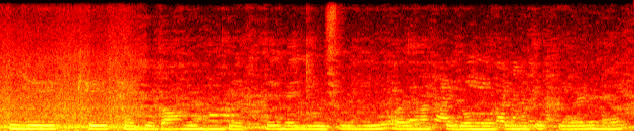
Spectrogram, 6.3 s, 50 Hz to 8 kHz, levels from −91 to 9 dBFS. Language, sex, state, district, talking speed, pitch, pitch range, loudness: Hindi, female, Maharashtra, Mumbai Suburban, 190 wpm, 205 Hz, 195-210 Hz, -15 LUFS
